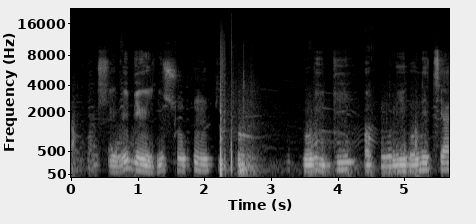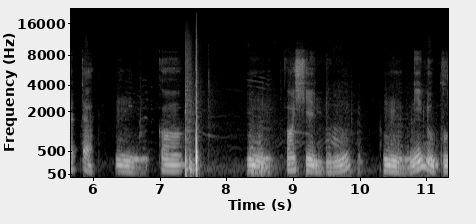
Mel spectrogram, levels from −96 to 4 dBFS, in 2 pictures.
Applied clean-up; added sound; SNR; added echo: neural mask model RNNoise.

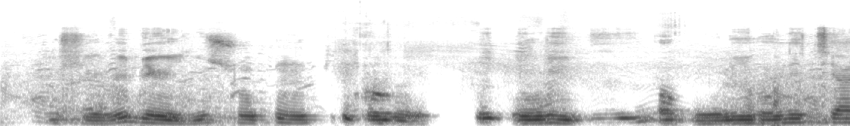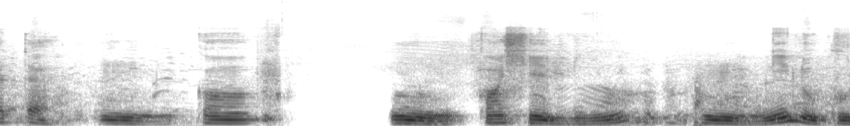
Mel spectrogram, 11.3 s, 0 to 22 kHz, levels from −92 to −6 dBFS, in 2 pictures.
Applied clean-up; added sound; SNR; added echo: neural mask model Resemble Enhance denoiser.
